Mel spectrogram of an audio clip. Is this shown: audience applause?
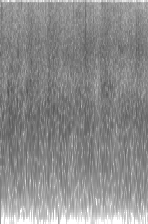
yes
